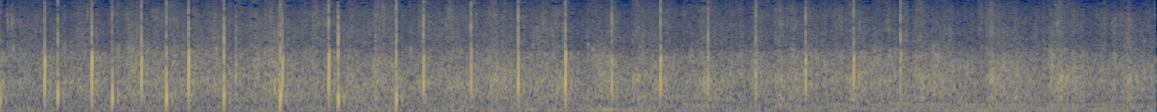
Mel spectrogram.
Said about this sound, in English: If you would, let's show our approval of these shepherds with a round of applause, please.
